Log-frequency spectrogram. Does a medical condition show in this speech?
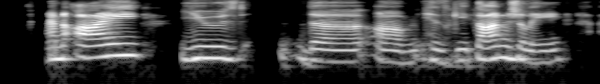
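Yes: cleft palate, cleft palate without cleft lip.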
